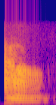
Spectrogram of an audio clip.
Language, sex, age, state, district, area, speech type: Bodo, male, 30-45, Assam, Kokrajhar, rural, conversation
